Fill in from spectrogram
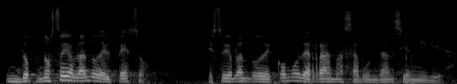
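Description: A man leading a motivational seminar, emphatic and often asking his audience whether he is being clear. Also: mid-range voice, brisk, dark tone. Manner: emphatic, checks understanding with rhetorical questions. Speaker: motivational course instructor. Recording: long hall reverb.

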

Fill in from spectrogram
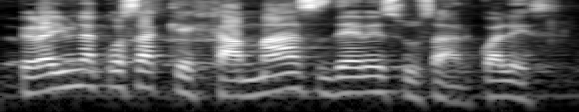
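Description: A man's voice: mid-range voice, lively intonation, moderate pace. A man with a Mexican Spanish accent teaching a seminar group, explaining in a chatty way with everyday examples and checking in with his listeners. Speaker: seminar instructor. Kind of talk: workshop lecture to a live group. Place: seminar room with a live audience.

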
